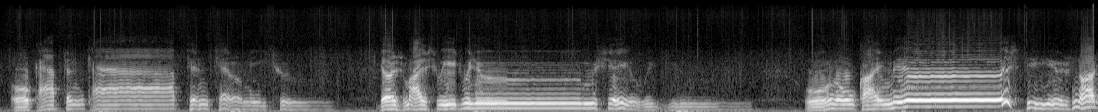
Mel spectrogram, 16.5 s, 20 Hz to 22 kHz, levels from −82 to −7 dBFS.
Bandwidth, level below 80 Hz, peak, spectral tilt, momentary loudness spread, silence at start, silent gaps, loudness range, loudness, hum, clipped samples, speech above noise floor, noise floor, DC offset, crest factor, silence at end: 13 kHz; -42 dBFS; -4 dBFS; -8.5 dB/octave; 19 LU; 0.15 s; none; 13 LU; -17 LUFS; 60 Hz at -60 dBFS; under 0.1%; 29 dB; -47 dBFS; under 0.1%; 14 dB; 0 s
